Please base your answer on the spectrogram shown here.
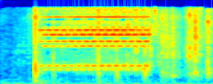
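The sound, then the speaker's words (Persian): A telephone rings in one bright, steady electronic-bell burst lasting about a second, then stops, leaving faint clattering noises behind. “آره، برو تلفن رو جواب بده”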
